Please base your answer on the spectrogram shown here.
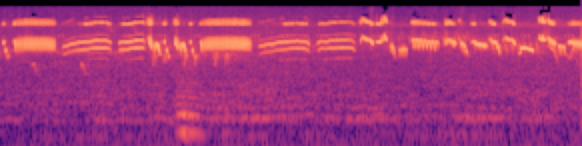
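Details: Meadow lark song, opening with steady buzzing high trills held for about half a second each, then breaking into quick varied chirps and slurred whistles.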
